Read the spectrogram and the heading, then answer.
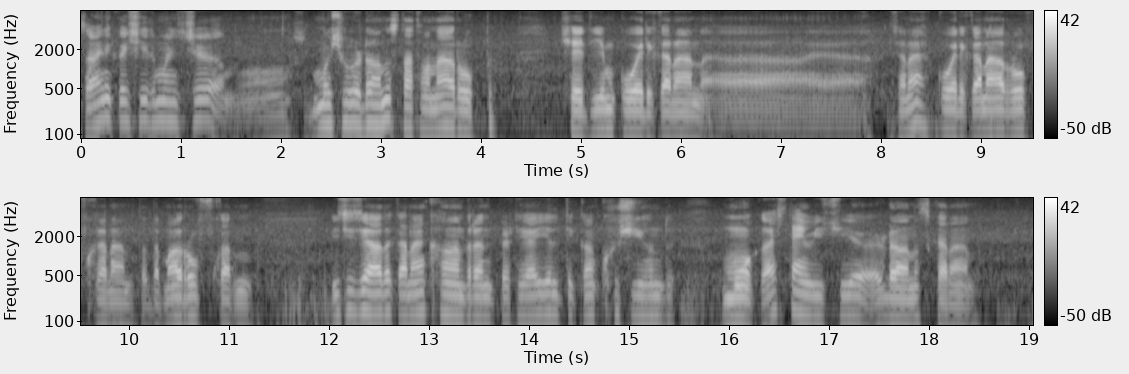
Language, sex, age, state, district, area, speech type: Kashmiri, male, 45-60, Jammu and Kashmir, Srinagar, urban, spontaneous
